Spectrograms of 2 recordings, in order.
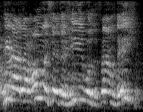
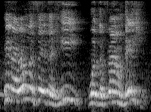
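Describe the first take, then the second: The two takes are said the same way.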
